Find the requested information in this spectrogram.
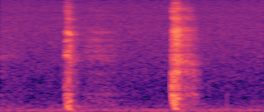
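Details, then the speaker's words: Child acting as a sick mom with a dry, sore throat and a cough since yesterday: two short, sharp coughs in a quiet room, likely acted. "ow, my throat hurts. It's like stranded or something."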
